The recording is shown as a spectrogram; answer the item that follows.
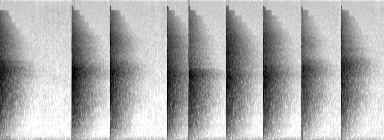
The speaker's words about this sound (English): I shall count the pulse and then clap a rhythm. You clap it back immediately after you hear it.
